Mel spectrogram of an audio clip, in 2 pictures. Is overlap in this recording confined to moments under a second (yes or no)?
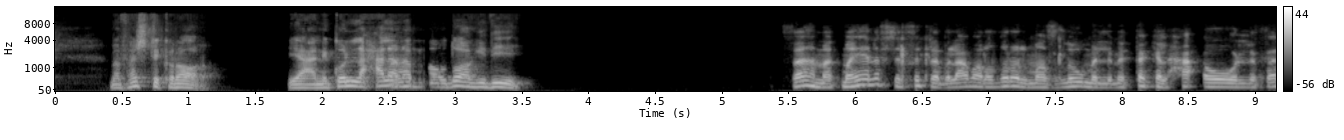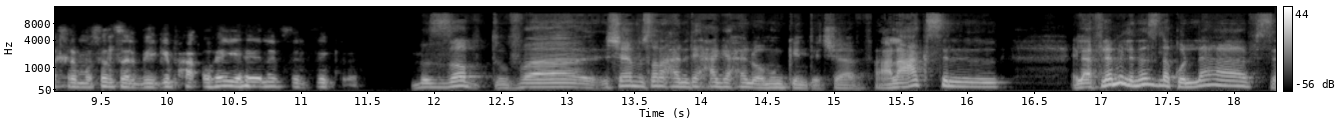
yes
